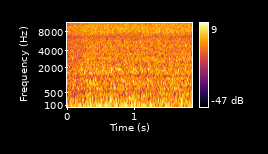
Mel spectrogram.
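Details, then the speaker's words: 2019 Toyota 4Runner Limited just after oil change with 6.6 quarts 0W-20 and new filter, heard from under the vehicle: steady, even low rumble with no knocks, ticks or misses; runs good, no leaks, normal idle. "All right, guys, so we're up under the car. She's running good, as you can see. No leaks."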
